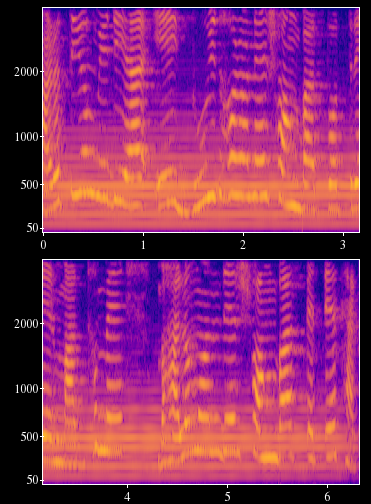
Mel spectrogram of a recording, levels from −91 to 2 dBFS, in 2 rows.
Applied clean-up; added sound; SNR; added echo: none; Wind instrument, woodwind instrument; 6 dB; none.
